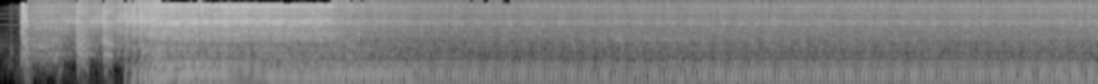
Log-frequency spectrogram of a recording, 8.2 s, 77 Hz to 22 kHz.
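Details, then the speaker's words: Vauxhall Corsa D 1.4 started after an oil and filter service: settles to a fast idle with a loud raspy puffing roar underneath; exhaust blowing at the flexi pipe, owner plans to fit a full exhaust. "Yeah, it's going to blow on the flexi. That's another going to be another video probably."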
